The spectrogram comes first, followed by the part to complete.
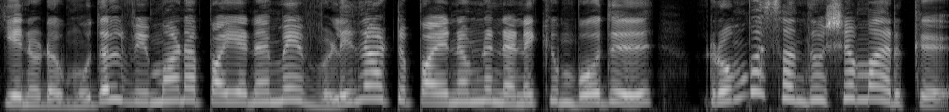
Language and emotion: Tamil, happy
